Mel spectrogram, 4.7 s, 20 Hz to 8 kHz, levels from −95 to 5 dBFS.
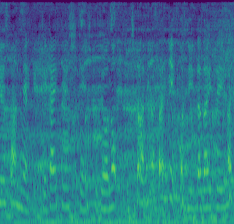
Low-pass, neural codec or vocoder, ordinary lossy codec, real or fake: none; codec, 16 kHz, 16 kbps, FunCodec, trained on Chinese and English, 50 frames a second; none; fake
